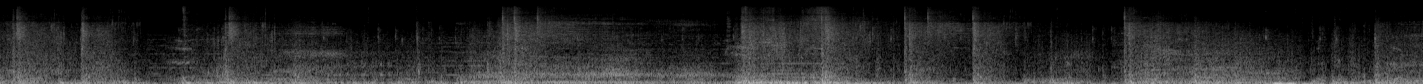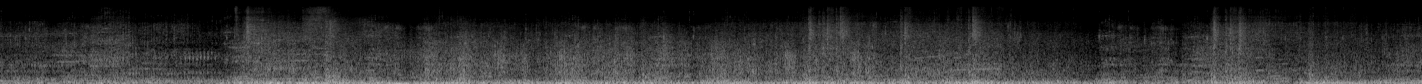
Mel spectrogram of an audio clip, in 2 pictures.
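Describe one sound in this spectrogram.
A huge monster stomps and roars.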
